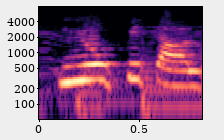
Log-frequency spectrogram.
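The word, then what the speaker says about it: l'hôpital: H mute होता है। तो इसलिए हम एल एपॉस्ट्रोफ एच के साथ भी यूज़ करते हैं। जैसे लोपीताल होता है।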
